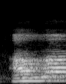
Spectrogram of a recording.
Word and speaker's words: Allah: Allah setelah kasroh tipis bacanya walillahi. Allah setelah fathah dhammah tebal bacanya alallahi kitabullahi.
